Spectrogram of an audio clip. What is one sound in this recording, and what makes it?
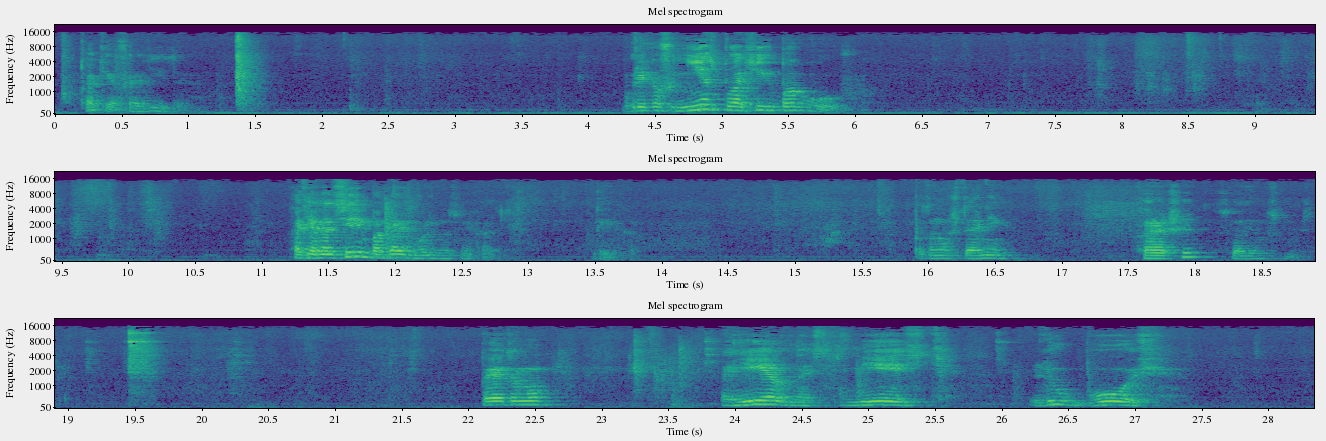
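An elderly man speaks with animation in short bursts, with pauses between.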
